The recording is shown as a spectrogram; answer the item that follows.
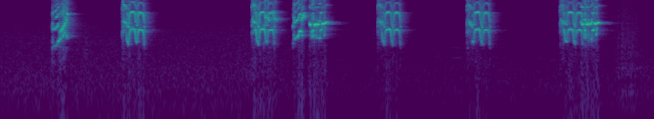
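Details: Rosy-faced lovebird chirping repeatedly: seven short, harsh, ringing squawks of even length at irregular intervals of roughly half a second to one second, with no other sounds.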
